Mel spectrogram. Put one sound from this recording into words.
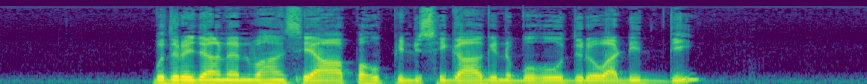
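An elderly man chants in a steady, drawn-out voice close to a microphone.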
